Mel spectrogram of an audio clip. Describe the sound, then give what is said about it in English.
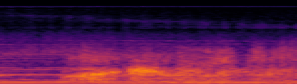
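A low, rumbling growl of an unidentified creature, coming from within, swells twice in quick succession over a steady droning hum, gritty and guttural, then settles back into a sustained low rumble. No voices. “It sounded like a growl coming from within.”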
